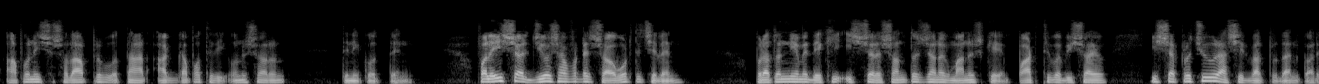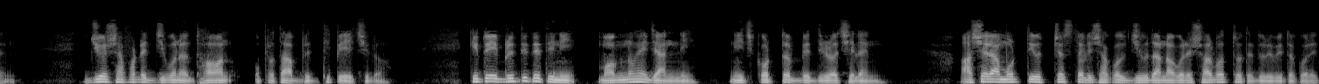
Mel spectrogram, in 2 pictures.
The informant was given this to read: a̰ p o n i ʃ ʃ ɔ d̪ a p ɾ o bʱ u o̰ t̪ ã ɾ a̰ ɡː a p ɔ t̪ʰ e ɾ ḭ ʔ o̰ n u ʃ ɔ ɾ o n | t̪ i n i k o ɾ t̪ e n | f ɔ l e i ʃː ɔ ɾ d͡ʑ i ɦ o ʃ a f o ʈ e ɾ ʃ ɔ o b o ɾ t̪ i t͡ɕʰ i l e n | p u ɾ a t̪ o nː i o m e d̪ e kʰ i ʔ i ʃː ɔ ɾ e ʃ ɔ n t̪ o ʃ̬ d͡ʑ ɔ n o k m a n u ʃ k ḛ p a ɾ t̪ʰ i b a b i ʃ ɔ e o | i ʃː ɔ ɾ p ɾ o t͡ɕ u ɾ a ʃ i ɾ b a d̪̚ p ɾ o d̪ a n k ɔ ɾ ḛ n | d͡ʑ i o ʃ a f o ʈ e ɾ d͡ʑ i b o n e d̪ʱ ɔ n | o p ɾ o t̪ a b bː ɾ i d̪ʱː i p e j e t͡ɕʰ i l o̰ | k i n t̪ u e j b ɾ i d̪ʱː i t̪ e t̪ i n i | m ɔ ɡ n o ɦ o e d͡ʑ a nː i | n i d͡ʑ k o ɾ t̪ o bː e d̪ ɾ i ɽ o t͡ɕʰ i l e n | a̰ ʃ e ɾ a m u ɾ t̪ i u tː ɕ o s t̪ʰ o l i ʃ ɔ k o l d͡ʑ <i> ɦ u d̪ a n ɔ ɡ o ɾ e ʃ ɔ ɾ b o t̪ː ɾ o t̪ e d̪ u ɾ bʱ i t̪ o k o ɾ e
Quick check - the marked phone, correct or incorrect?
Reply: correct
